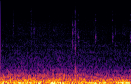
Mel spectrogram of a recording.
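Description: A car drives along a road in Kingston, Jamaica, with a steady, close rumble of engine and road noise that carries through without a break and with no voices.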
